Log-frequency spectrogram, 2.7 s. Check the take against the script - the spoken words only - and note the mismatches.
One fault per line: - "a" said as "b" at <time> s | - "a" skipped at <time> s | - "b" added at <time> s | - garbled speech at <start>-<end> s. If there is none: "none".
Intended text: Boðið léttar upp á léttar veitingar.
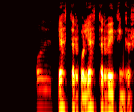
none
